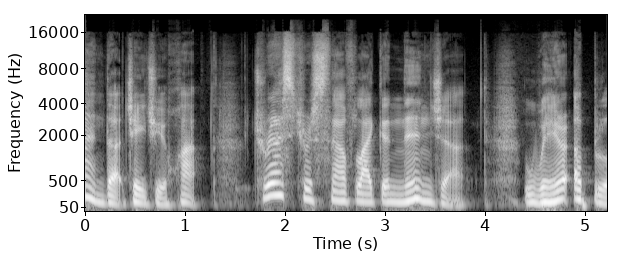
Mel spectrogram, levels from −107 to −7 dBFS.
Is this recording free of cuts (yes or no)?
yes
